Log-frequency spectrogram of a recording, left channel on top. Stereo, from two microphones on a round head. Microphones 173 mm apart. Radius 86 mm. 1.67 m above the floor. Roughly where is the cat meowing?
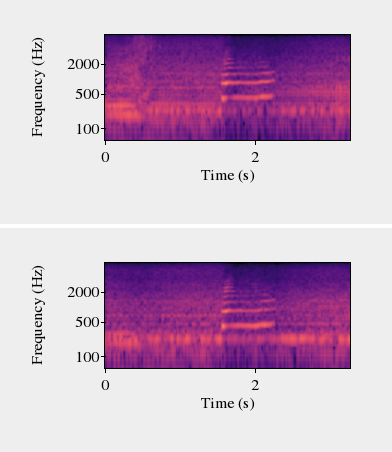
Left.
